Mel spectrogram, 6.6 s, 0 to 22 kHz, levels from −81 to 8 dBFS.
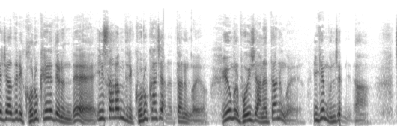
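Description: Speech, with two sudden gain jumps: from 2.73 to 2.90 s and again from 5.68 to 5.94 s, the level drops by about 15 dB in a single step, background and all, then steps back up. That's likely a digital gain setting applied with no ramp. Between them, at 3.71 to 3.77 s, the sound jumps ahead abruptly, as if a piece of the programme is gone, which points to a stream segment skipped, likely one that failed to load before the player moved on.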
